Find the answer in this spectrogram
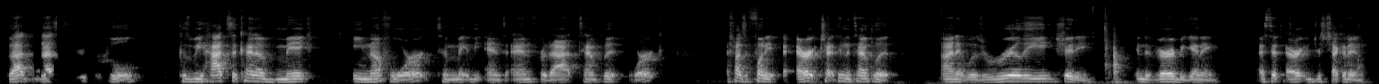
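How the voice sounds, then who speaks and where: A man on a software team chatting loosely and joking on a live video call Q&A. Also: medium pitch, moderate pace. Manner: loose, joking, many restarts. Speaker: engineering team member. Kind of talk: casual live Q&A chat.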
